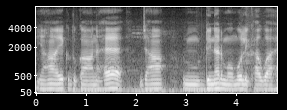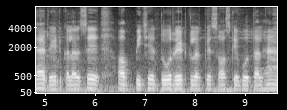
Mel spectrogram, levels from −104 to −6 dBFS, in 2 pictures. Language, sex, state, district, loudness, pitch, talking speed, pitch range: Hindi, male, Jharkhand, Deoghar, -18 LUFS, 115 Hz, 145 wpm, 110-120 Hz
